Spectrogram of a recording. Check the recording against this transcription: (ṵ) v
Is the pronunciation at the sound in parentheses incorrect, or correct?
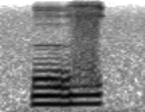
incorrect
